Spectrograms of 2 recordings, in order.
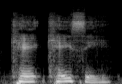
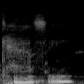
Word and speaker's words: Cassie: Casey, I always call her Casey, but her name is Cassie.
